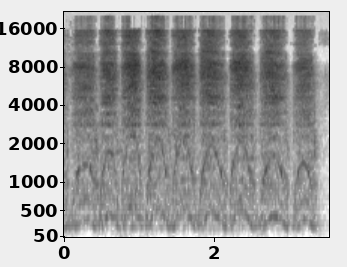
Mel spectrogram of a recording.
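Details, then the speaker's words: Sovol SV06 3D printer after replacing failed linear bearings with Igus Drylin RJ4JP-01-08 slides, stepper reconnected: soft rising-and-falling motor tones about twice a second as the axis moves back and forth; normal stepper motor noise. "Okay, you always going to have some stepper motor noise. That's kind of unavoidable unless there's an upgrade for the motor as well."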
